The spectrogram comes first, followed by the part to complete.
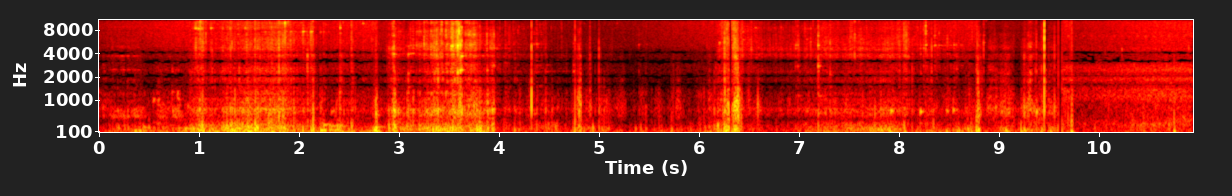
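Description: Muffled rumble of creek water heard through a camera held underwater, with irregular knocks and scrapes of stones and gravel on the creek bed and one heavier thump about six seconds in.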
